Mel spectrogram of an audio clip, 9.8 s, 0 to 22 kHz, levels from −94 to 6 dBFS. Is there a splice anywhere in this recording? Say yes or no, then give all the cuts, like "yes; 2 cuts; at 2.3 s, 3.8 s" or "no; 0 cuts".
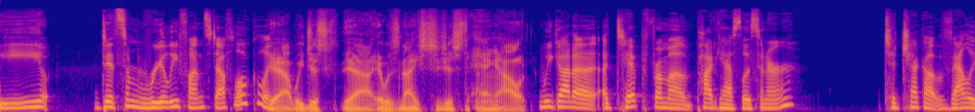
no; 0 cuts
